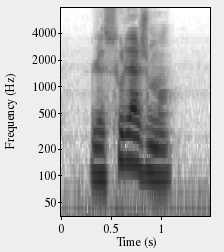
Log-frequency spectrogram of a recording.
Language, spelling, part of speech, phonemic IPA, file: French, soulagement, noun, /su.laʒ.mɑ̃/, Fr-soulagement.ogg
- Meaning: relief (removal of stress or discomfort)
